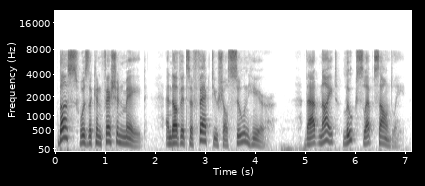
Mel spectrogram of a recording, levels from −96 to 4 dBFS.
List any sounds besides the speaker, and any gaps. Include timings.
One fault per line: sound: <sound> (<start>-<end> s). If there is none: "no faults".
no faults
